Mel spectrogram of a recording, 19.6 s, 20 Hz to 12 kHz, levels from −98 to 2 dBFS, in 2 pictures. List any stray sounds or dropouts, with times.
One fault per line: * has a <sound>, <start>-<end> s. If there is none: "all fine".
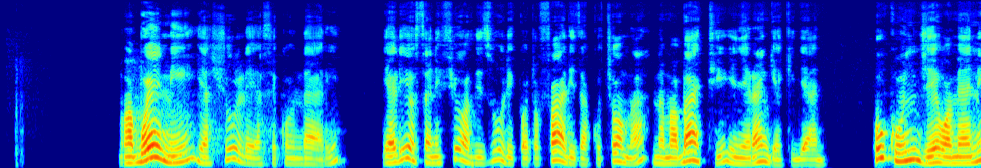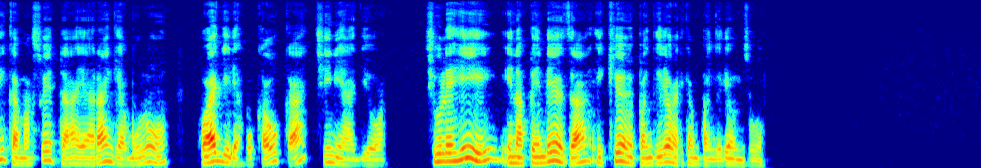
all fine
